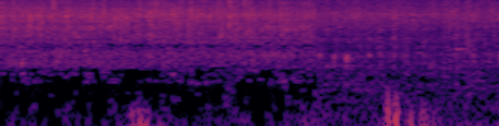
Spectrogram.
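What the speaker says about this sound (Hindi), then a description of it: "बाउल को अच्छी तरह से साफ करके थोड़े से पानी में वो भी डाल देंगे हम।" Water from a rinsed mixing bowl is poured into a pot of chicken curry being cooked with spices, giving a faint, low trickle with two short splashy gushes.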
